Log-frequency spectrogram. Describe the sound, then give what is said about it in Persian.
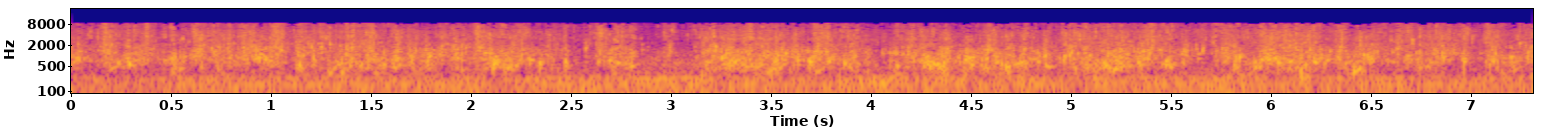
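Spring water, coming out from under the ground, flows in a steady, continuous rush, fairly loud, with a bubbling, splashing texture that never pauses. No voices are heard. “شنونده های عزیز، انانه چشمه رفتن در افغانستان سابقه طولانی دارد و چشمه جایی است که آب از زیر زمین بیرون شود و روان گردد.”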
